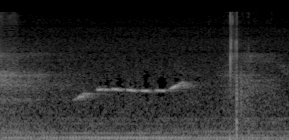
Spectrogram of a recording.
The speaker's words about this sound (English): That's my mom whistling at my dog. And that's my mom telling her to come on. Also known as my mom preparing to go for a walk with her.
